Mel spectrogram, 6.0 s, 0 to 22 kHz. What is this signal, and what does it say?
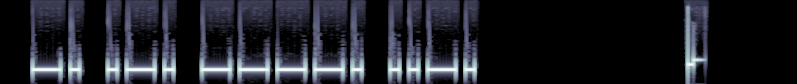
Morse code, heard as a keyed tone, about 17 wpm, 700 Hz. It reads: NR9F
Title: USA Call Signs - 4 Characters - 3x Character Spacing - 17wpm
